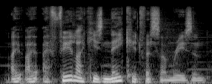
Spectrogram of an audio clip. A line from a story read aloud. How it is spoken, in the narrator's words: Dan said anxiously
